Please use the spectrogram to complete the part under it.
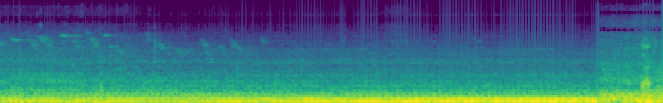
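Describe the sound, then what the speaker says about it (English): Heavy trucks idle and creep up close by at a car meet, a steady low engine rumble filling the scene, with a brief louder shift near the end. "Got the trucks pulling up."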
